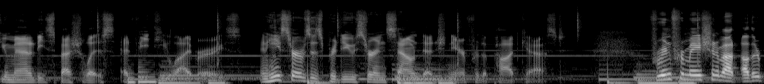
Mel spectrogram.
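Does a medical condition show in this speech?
No.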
